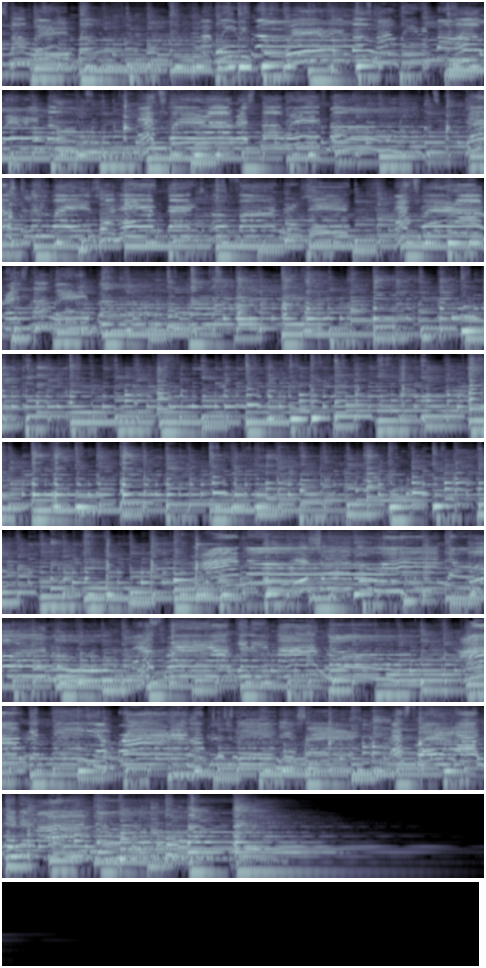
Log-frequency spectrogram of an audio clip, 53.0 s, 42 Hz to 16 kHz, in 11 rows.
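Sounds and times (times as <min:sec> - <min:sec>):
fast banjo picking: 0:00.0 - 0:47.8
sliding notes: 0:00.0 - 0:47.9
acoustic guitar picking: 0:00.0 - 0:48.0
steady bass line: 0:00.0 - 0:48.0.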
